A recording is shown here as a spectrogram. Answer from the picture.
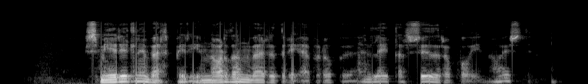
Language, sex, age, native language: Icelandic, male, 60-69, Icelandic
